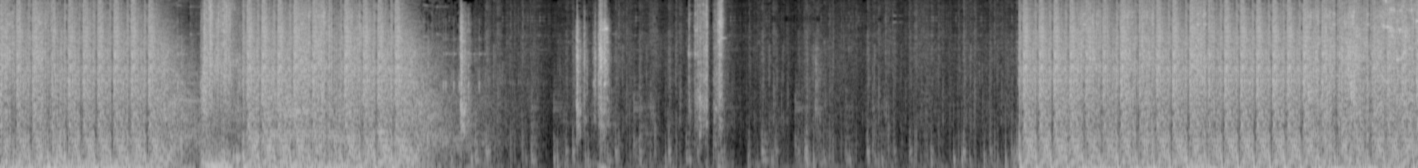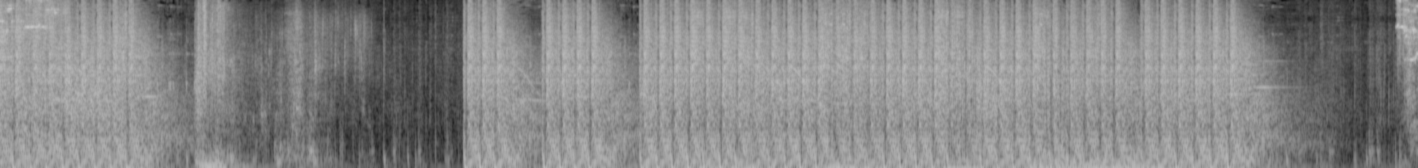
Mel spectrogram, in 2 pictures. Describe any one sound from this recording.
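An automatic rifle fires rapid bursts of shots.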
